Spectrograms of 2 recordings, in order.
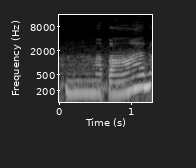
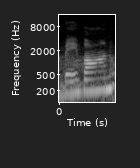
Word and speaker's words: Mabon: So we have the Seasons of the Witch, Mabon or Mabon Oracle, however you prefer to pronounce it.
